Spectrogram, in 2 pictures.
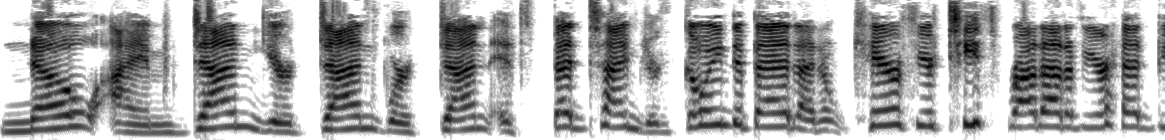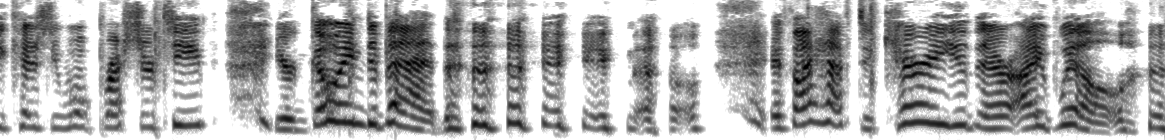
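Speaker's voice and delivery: put-on stern, serious tone. Retelling what the speaker now says at bedtime, acting out a raised serious voice. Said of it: "it's a raised voice where I'm serious".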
